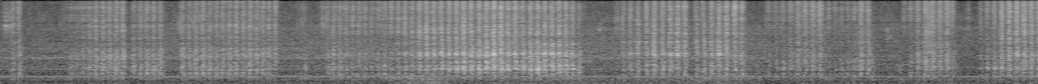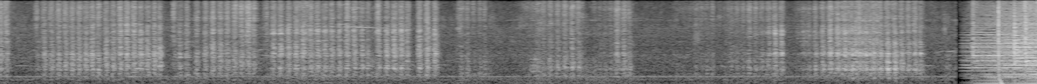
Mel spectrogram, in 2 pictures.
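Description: A pencil scratches and shades across paper.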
